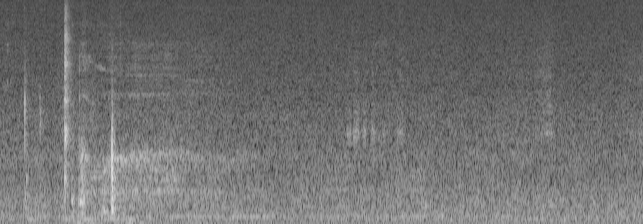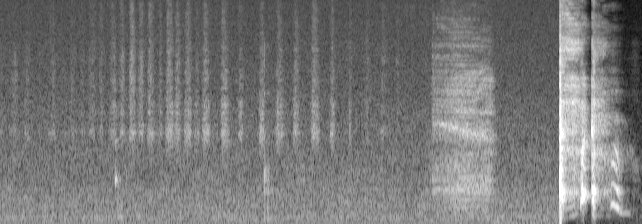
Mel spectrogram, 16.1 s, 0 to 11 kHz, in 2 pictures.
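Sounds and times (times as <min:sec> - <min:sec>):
breath drawn in: 0:01.0 - 0:03.4, 0:13.4 - 0:14.3
brush scratching on paper: 0:04.3 - 0:05.2, 0:07.8 - 0:13.2
person coughing: 0:15.0 - 0:16.0.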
